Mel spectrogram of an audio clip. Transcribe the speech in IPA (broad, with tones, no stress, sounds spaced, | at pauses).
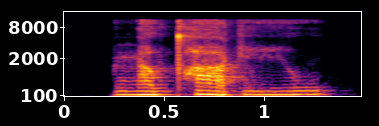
ŋ a˩ w t̪ʰ aː˧˩ k iː˩˧ w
